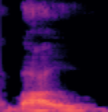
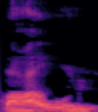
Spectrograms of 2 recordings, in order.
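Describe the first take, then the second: First: The word ends in a vowel, with no L. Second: The word ends with a clear final L sound. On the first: The speaker calls it wrong. "बाऊ नहीं बोलते हैं, जो जैसे देहाती भाषा में" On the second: The speaker calls it right. "बाउल याद रखना है"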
